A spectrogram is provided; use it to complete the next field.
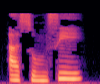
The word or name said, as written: asumsi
